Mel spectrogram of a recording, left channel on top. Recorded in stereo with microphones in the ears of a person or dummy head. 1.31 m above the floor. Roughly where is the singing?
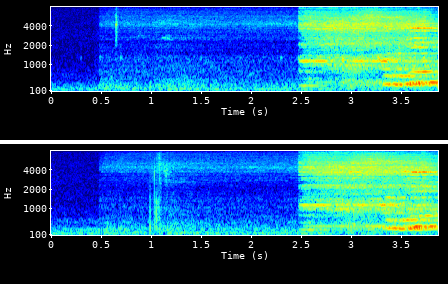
Centre.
